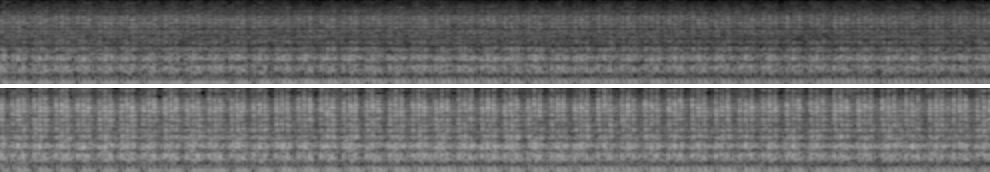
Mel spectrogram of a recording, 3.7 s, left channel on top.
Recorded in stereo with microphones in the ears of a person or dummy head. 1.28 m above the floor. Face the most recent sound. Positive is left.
turn(degrees=-45)  # may be behind; listen again after turning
